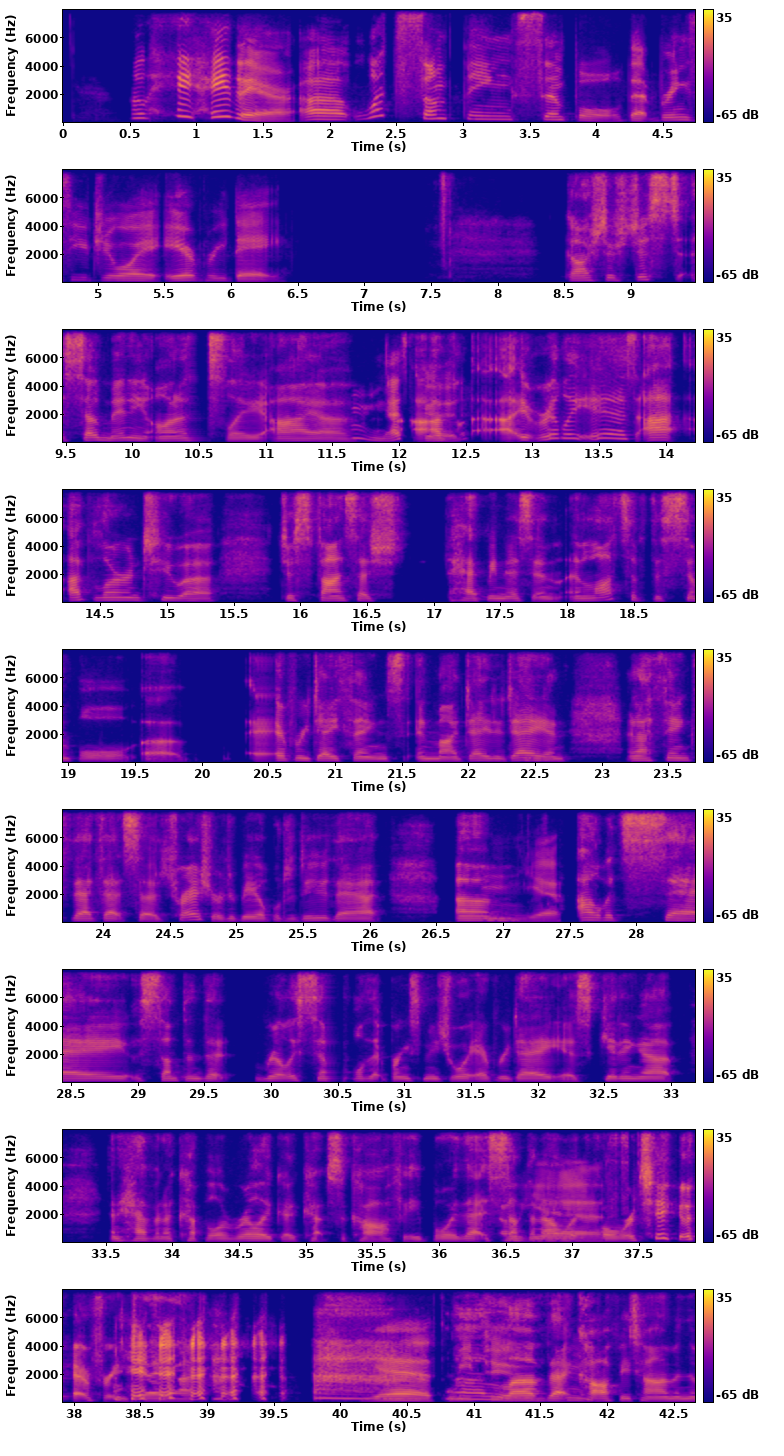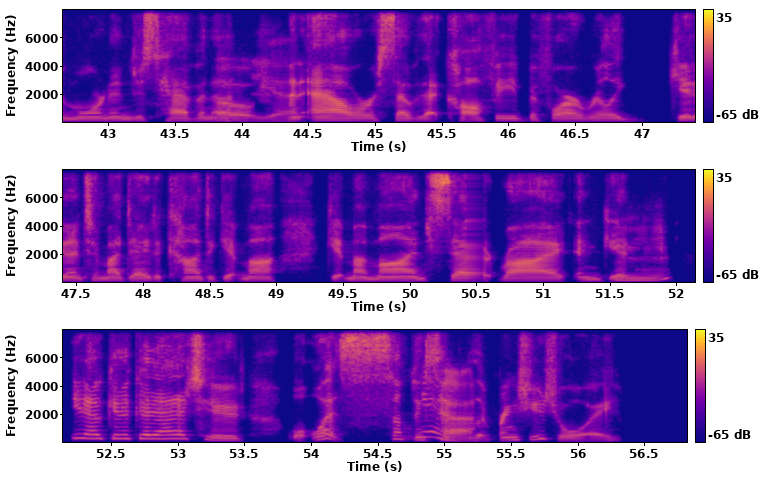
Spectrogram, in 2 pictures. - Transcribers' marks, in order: laugh; laughing while speaking: "to"; chuckle
- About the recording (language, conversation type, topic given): English, unstructured, What is something simple that brings you joy every day?
- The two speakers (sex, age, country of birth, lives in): female, 55-59, United States, United States; female, 65-69, United States, United States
